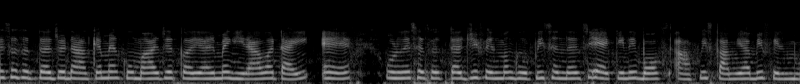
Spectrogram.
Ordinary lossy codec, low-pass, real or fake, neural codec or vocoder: none; 7.2 kHz; fake; codec, 16 kHz, 4.8 kbps, FACodec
